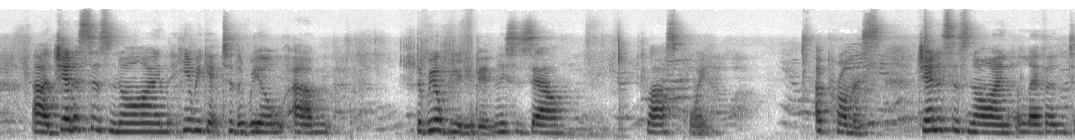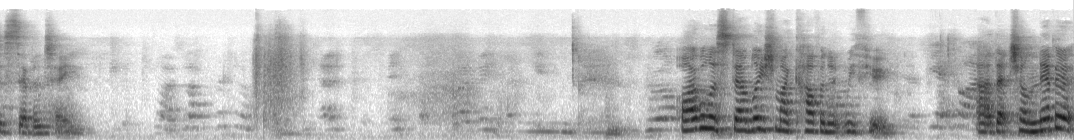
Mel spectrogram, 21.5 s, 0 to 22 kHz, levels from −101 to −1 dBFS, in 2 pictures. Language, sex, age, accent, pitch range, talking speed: English, female, 40-59, Australian, 245-300 Hz, 105 wpm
